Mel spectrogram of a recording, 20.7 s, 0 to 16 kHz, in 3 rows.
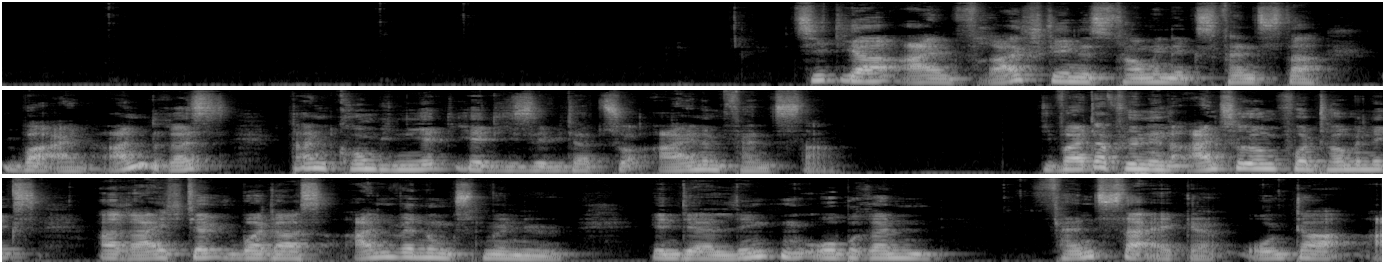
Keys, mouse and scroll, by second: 1.9 click, 18.9 click, 20.2 click.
